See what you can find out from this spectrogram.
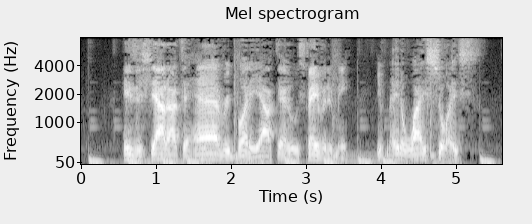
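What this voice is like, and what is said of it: Southern twang. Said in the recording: “that hobo with his southern twang, the man with the million-dollar voice”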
